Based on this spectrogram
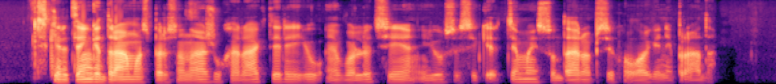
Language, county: Lithuanian, Alytus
